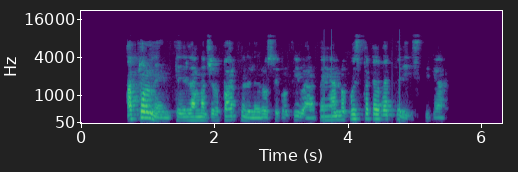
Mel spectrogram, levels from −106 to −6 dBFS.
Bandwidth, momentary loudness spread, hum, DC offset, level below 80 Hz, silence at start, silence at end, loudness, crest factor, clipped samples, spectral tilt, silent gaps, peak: 9 kHz; 18 LU; none; under 0.1%; -86 dBFS; 0.7 s; 0.85 s; -41 LUFS; 22 dB; under 0.1%; -5 dB/octave; 5.13-5.17 s; -20 dBFS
